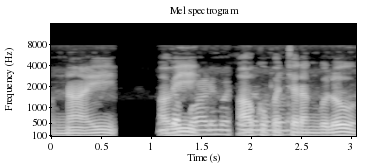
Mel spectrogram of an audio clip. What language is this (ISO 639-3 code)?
tel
